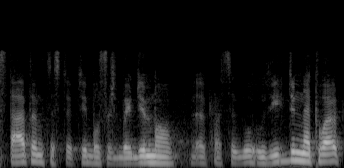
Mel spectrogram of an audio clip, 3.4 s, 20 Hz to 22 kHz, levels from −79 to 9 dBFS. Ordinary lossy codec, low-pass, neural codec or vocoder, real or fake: MP3, 64 kbps; 7.2 kHz; codec, 16 kHz, 0.5 kbps, X-Codec, HuBERT features, trained on general audio; fake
